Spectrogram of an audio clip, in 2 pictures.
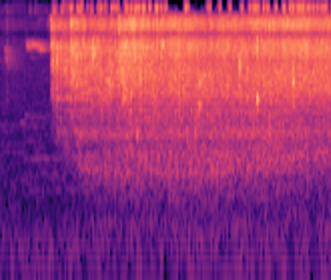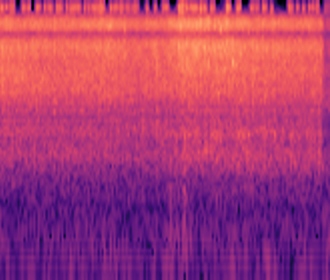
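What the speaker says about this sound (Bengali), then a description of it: "তেলটা গরম হয়ে গেছে এখন আমি আলু চিপটা ভেজে নেবো" Potato chip slices drop into hot oil in a karai, and a loud, sudden hiss erupts and settles into a steady, vigorous bubbling sizzle that continues unbroken.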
